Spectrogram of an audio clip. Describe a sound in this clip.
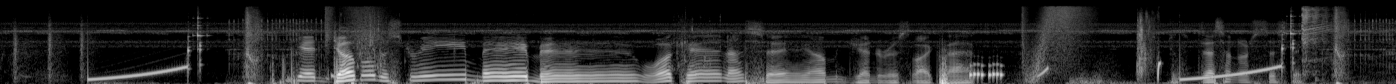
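A fishing line whizzes out with a rising whistle as a rod is cast.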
